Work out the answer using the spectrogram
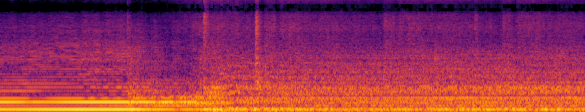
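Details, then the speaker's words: Flood-damaged Kenmore/Whirlpool dryer drive motor: steady low hum for a second, then drags slowly into rotation only after being pushed; failing motor with slow start, won't start under load, needs replacement. "All right, so that's a failing motor because you were able to push and it starts. So especially when it's loaded, it's not going to start."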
